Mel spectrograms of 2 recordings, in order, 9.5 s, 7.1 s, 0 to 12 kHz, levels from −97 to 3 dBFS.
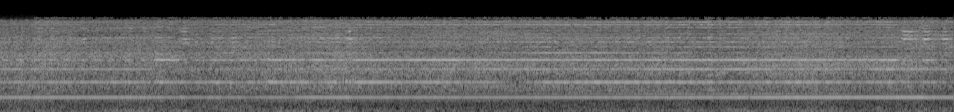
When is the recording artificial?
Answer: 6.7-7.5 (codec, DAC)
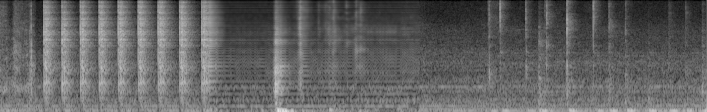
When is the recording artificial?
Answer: 2.1-4.2 (vocoder, Vocos)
